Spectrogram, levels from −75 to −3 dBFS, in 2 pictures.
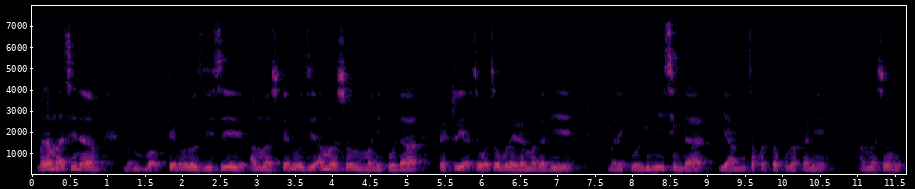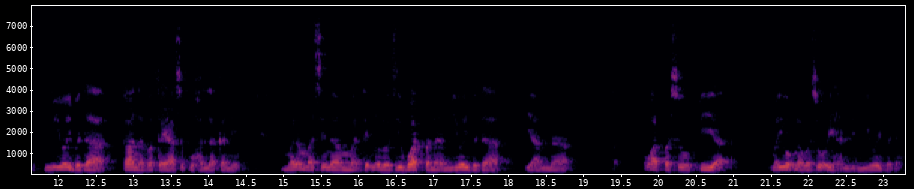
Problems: none marked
